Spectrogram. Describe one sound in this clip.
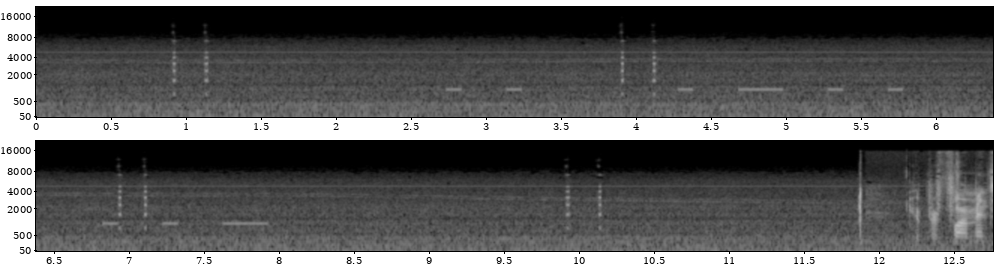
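A jet engine roars steadily, heard from inside a cockpit.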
